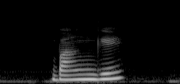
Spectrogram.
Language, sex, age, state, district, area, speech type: Santali, female, 18-30, West Bengal, Bankura, rural, spontaneous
